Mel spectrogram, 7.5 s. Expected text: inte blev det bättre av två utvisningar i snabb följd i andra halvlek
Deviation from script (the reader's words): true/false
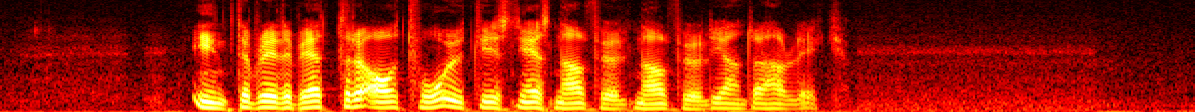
true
